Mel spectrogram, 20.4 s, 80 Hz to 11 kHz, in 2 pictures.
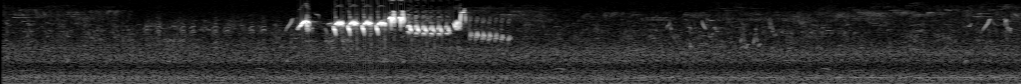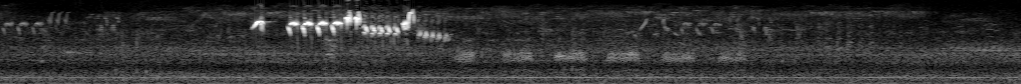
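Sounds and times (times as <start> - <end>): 
reed bunting: 2.9 - 5.1, 10.8 - 19.1.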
